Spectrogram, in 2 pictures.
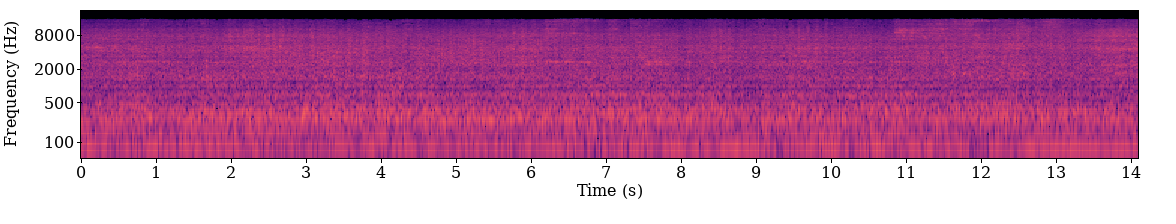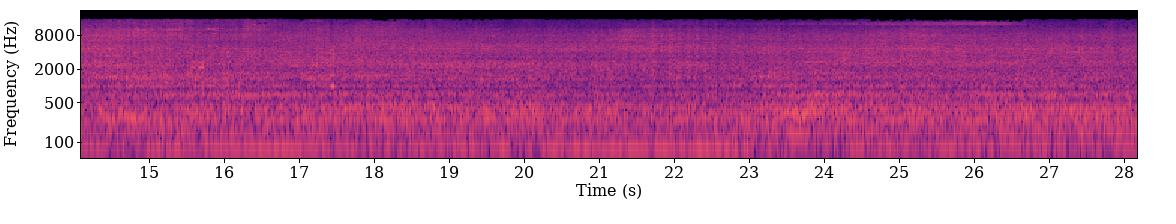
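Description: Railroad cars of a passing train rolling by on the rails: steady, loud wheel-on-rail noise.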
